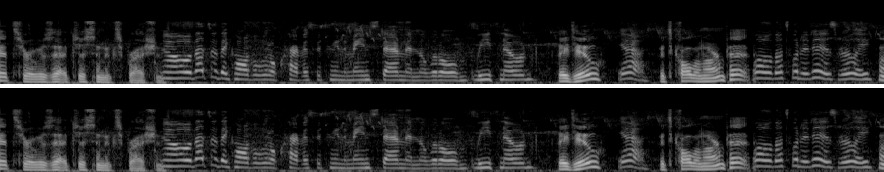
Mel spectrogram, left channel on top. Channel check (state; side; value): identical; both; correlation 1.00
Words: or was that just an expression? No, that's what they call the little crevice between the main stem and the little leaf node. They do? Yeah. It's called an armpit? Well, that's what it is, really.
